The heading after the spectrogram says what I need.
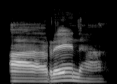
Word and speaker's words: arena: of AA yep repeat Arena Arena Arena sand yes sand the E sounds like an a I guess and the i s sounds like an e we say Arena Arena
